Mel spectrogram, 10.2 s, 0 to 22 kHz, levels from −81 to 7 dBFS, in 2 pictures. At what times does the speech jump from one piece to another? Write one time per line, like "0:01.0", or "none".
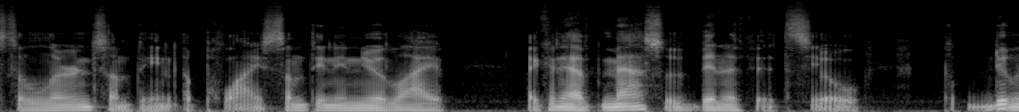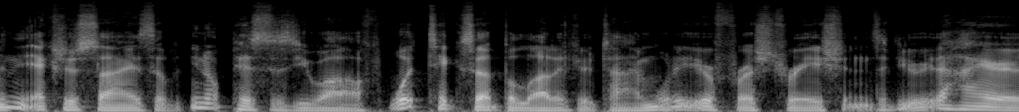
none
